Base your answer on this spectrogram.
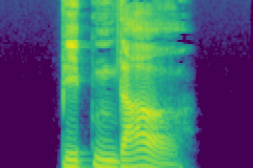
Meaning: inflection of darbieten: 1. first/third-person plural present 2. first/third-person plural subjunctive I
- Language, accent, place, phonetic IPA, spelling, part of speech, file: German, Germany, Berlin, [ˌbiːtn̩ ˈdaːɐ̯], bieten dar, verb, De-bieten dar.ogg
